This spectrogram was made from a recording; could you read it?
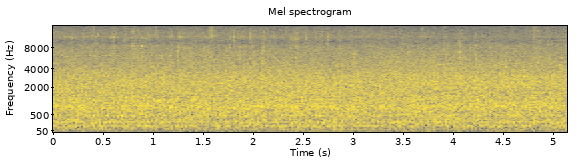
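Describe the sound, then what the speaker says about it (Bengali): Heavy rain pours steadily, a dense, even hiss of drops striking surfaces close by, continuous throughout with no voices. "সেরকম বৃষ্টি পড়তেছে।"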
